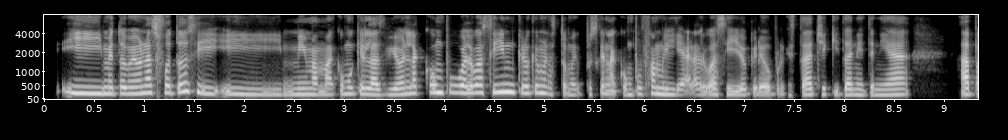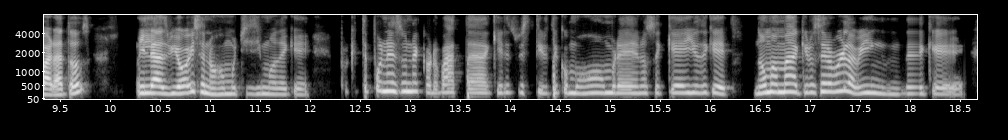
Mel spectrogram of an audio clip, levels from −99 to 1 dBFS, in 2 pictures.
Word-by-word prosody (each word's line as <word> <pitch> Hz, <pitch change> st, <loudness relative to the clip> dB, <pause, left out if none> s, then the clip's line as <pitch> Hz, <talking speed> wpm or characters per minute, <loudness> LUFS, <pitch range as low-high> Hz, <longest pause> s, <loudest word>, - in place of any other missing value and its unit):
Y 240 Hz, -7 st, +2 dB
me 225 Hz, 0 st, +2 dB
tomé 225 Hz, 0 st, +1 dB
unas 255 Hz, +2 st, +2 dB
fotos 285 Hz, +4 st, 0 dB
y 230 Hz, -5 st, -1 dB
y 195 Hz, -, -5 dB
mi 200 Hz, -, -3 dB
mamá 195 Hz, -1 st, -2 dB
como 220 Hz, +2 st, -4 dB
que 210 Hz, -, -1 dB
las 190 Hz, -2 st, +2 dB
vio 195 Hz, +1 st, -1 dB
en 210 Hz, -, 0 dB
la 240 Hz, 0 st, -1 dB
compu 265 Hz, 0 st, 0 dB
o -, -, +7 dB
algo 260 Hz, +1 st, +3 dB
así, 275 Hz, +1 st, +4 dB
creo 245 Hz, -2 st, -1 dB
que 255 Hz, -, -4 dB
me 250 Hz, -, +1 dB
las 215 Hz, -4 st, -8 dB
tomé, 185 Hz, -1 st, -7 dB
pues 205 Hz, -, -9 dB
que -, -, -3 dB
en -, -, -3 dB
la -, -, -1 dB
compu 200 Hz, +3 st, -6 dB
familiar, 200 Hz, -4 st, -2 dB
algo -, -, -2 dB
así, 100 Hz, 0 st, -2 dB
yo 95 Hz, -1 st, -1 dB
creo, 95 Hz, 0 st, -1 dB
porque 175 Hz, -, -13 dB
estaba 195 Hz, +4 st, -1 dB
chiquita 200 Hz, -1 st, -3 dB
ni 185 Hz, -2 st, -6 dB
tenía 185 Hz, +1 st, -2 dB, 0.5 s
aparatos, 205 Hz, +5 st, +4 dB, 0.4 s
y 245 Hz, -, +5 dB
las 240 Hz, -2 st, +7 dB
vio 230 Hz, +2 st, +5 dB
y 300 Hz, -, +4 dB
se 285 Hz, -, +2 dB
enojó 210 Hz, -5 st, +1 dB
muchísimo 220 Hz, 0 st, -4 dB
de 200 Hz, -1 st, -4 dB
que: 195 Hz, -, -7 dB, 0.3 s
"¿Por -, -, -22 dB
qué -, -, -13 dB
te -, -, -7 dB
pones 310 Hz, -1 st, +4 dB
una 305 Hz, 0 st, +4 dB
corbata? 135 Hz, -, -2 dB
¿Quieres 260 Hz, +1 st, -8 dB
vestirte 250 Hz, -2 st, -6 dB
como 245 Hz, +1 st, -2 dB
hombre? 245 Hz, -1 st, 0 dB
No 245 Hz, -, -4 dB
sé 245 Hz, 0 st, -8 dB
qué". 255 Hz, +1 st, -1 dB
Y 255 Hz, -, 0 dB
yo 255 Hz, -, -1 dB
de 255 Hz, -, -4 dB
que: 225 Hz, -4 st, +1 dB, 0.2 s
"No 240 Hz, +3 st, +2 dB
mamá, 285 Hz, 0 st, +6 dB
quiero 260 Hz, +1 st, -3 dB
ser 295 Hz, +2 st, +3 dB
Avril 310 Hz, +2 st, +4 dB
Lavigne". 235 Hz, -5 st, 0 dB
De 225 Hz, 0 st, -5 dB
que: 105 Hz, -, -4 dB
230 Hz, 240 wpm, -20 LUFS, 200-255 Hz, 0.5 s, o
